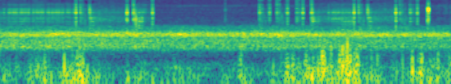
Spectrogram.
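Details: Snow geese gathered at Merrill Creek Reservoir, a dense flock producing a steady din of overlapping honks and yelping calls, with scattered sharper notes rising above the continuous chatter throughout.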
